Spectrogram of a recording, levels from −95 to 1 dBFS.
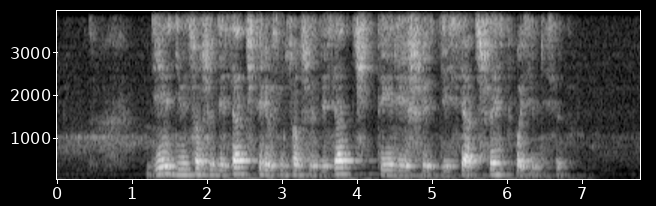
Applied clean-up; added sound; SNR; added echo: none; none; none; reverberation time 0.4 s.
